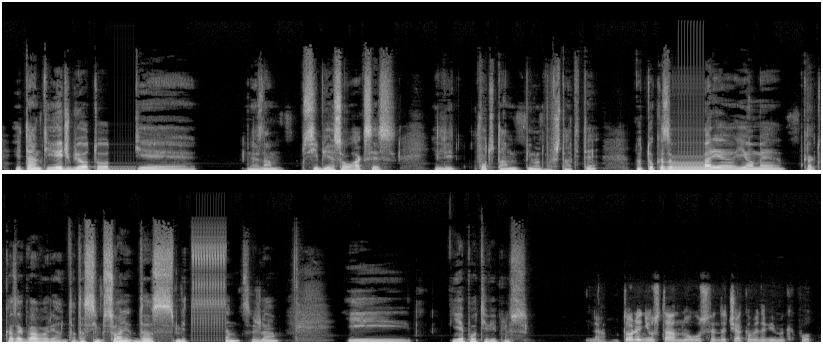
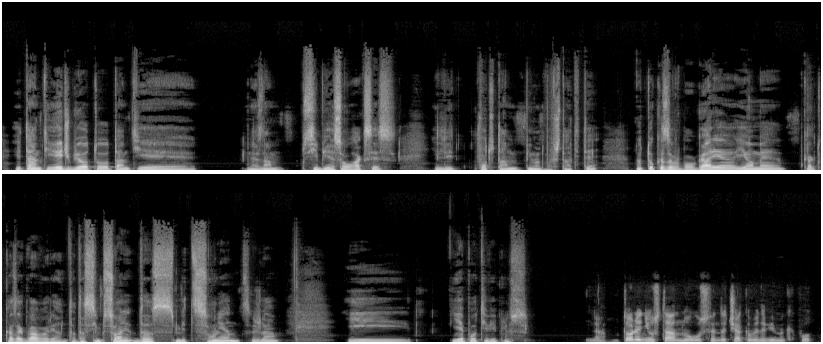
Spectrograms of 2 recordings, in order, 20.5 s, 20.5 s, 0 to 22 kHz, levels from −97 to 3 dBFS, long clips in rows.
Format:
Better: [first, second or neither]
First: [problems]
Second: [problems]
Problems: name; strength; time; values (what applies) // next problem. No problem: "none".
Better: second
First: audio freezing; at 1.5 s, at 8.5 s and at 13 s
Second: none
